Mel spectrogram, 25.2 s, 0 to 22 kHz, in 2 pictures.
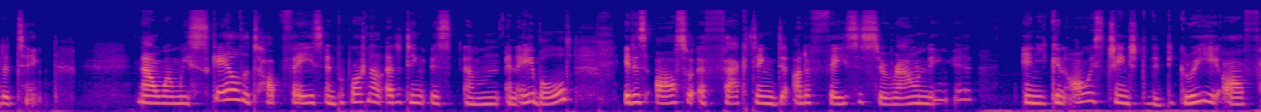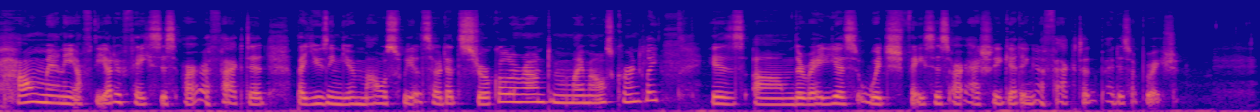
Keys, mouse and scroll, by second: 8.7 s, 14.3 g, 20.5 scroll down 3, 21.0 alt+a, 21.3 middle click.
